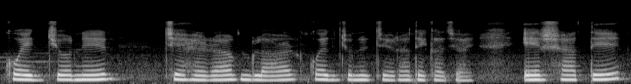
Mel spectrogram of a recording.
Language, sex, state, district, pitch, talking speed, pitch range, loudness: Bengali, female, Tripura, West Tripura, 215 Hz, 85 wpm, 210-225 Hz, -14 LUFS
